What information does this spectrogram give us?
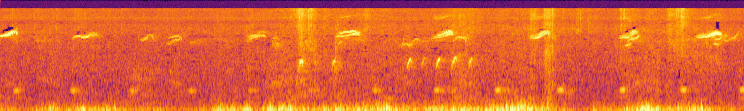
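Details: Nestling bulbuls fed by an adult: steady series of high rising chirps, with a brief cluster of lower quick notes in the middle, against continuous low rumbling background noise.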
